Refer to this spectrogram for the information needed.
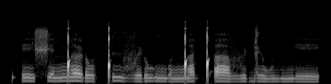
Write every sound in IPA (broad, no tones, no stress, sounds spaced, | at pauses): ʔ e ʃ ɛ ŋ͡ǃ ɐ ɽ o ǃ ɨ v ɘ ɽ u ŋ o ŋ͡ǃ a ǃʼ a v ɨ ɖ ɘ w i ŋ e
